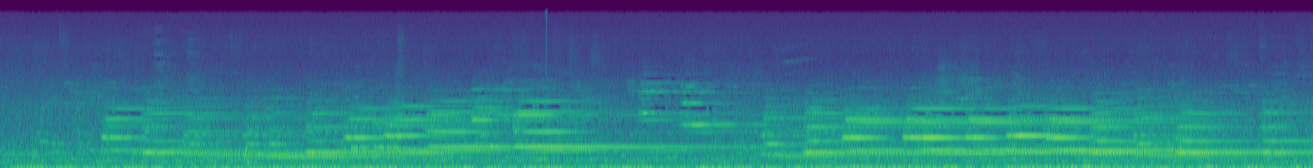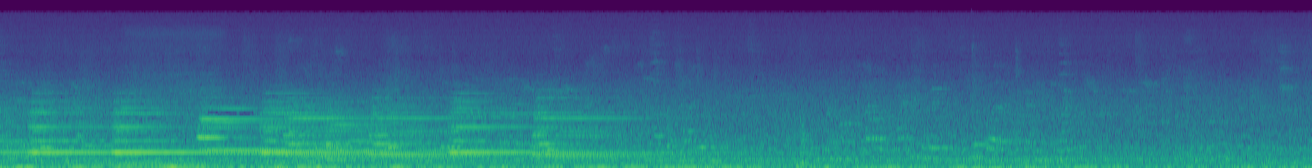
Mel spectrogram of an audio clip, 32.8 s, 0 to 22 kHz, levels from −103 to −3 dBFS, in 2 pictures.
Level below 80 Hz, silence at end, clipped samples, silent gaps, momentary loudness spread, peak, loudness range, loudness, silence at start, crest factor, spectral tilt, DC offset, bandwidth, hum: -38 dBFS; 0 s; under 0.1%; none; 13 LU; -16 dBFS; 12 LU; -32 LUFS; 0 s; 16 dB; -7.5 dB/octave; under 0.1%; 16 kHz; none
